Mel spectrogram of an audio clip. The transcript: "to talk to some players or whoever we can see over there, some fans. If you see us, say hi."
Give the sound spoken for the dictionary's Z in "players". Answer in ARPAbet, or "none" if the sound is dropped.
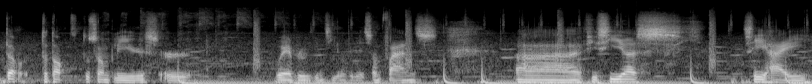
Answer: S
